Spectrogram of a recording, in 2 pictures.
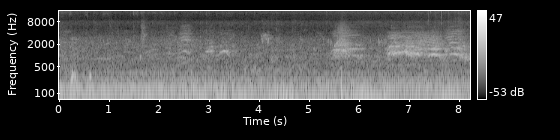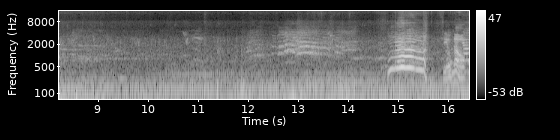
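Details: Mother goat still recovering after giving birth, tended during a home service visit; one loud, wavering, harmonic bleat rises near the end, after stretches of people talking and low background hum.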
